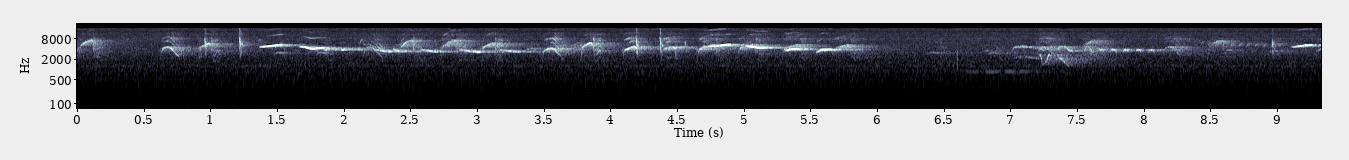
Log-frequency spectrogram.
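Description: A female blue-and-white flycatcher sings high, clear whistled phrases mixed with quick chattering notes, pausing briefly before a second phrase, over faint steady background noise.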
